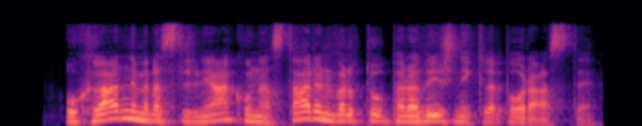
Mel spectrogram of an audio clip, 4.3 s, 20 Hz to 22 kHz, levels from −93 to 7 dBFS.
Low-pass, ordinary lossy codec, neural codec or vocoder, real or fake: 10.8 kHz; none; codec, 16 kHz in and 24 kHz out, 0.9 kbps, LongCat-Audio-Codec, fine tuned four codebook decoder; fake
